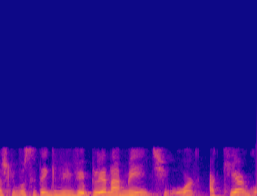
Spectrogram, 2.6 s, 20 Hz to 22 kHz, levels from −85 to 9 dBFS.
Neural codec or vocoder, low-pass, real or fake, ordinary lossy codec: none; 5.4 kHz; real; none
